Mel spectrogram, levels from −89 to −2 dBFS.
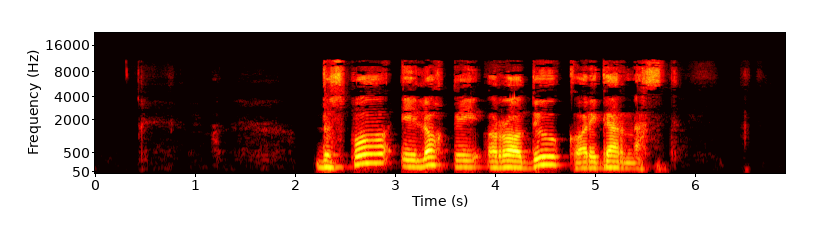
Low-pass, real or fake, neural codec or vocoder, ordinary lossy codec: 10.8 kHz; real; none; AAC, 32 kbps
